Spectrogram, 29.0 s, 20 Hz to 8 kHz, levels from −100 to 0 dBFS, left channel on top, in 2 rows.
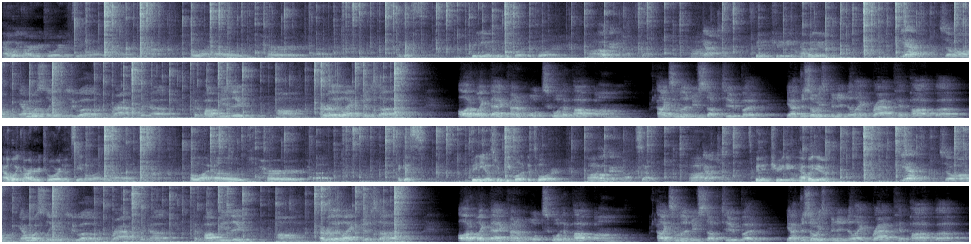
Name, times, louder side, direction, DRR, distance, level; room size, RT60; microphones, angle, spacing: voice 1, 0.0-2.0 2.8-5.0 5.9-6.4 6.9-8.4 8.8-9.1 9.3-9.9 10.3-10.6 11.3-12.6, right 7 dB, 80° right, 0.3 m, -29 dB
Computer keyboard, 1.0-20.5, left 1 dB, 10° left, 1.0 m, -33 dB
sound 1, 1.7-9.6, left 1 dB, 80° left, 1.7 m, -41 dB
voice 2, 10.5-10.9 13.5-13.8 14.1-17.0 17.4-18.1 18.6-19.0 19.3-20.5 20.8-21.0 21.3-23.8 24.3-25.8 26.3-28.7, equal, 5° right, 2.4 m, -29 dB
7.5 x 6.5 x 4.5 m
head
